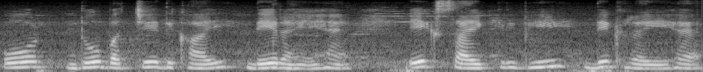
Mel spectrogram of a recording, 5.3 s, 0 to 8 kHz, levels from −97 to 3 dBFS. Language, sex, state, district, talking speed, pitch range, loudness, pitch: Hindi, female, Punjab, Fazilka, 150 wpm, 170-215 Hz, -17 LUFS, 190 Hz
